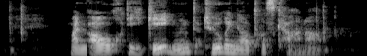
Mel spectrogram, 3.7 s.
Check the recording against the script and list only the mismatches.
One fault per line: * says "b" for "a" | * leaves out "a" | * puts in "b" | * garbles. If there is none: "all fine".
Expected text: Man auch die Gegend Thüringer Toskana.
all fine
